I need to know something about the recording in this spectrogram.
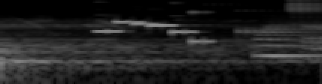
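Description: Electronic intro sound effect: a quick run of short beeping tones jumping between pitches, then a sustained synth tone that enters near the end, joined by a bright high shimmer.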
